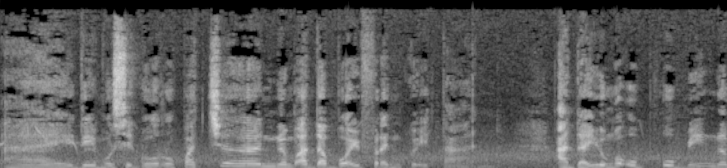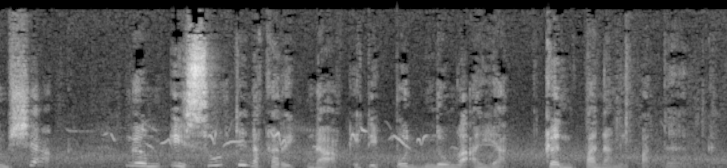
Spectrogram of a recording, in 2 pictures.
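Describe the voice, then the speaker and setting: Giggly, lively older aunt. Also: female voice, lowish voice, measured pace. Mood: cheerful, smitten. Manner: giggly, animated. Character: cheerful older widowed aunt, happily in love. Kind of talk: Ilocano radio comedy drama acting. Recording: radio drama with clear background noise.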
